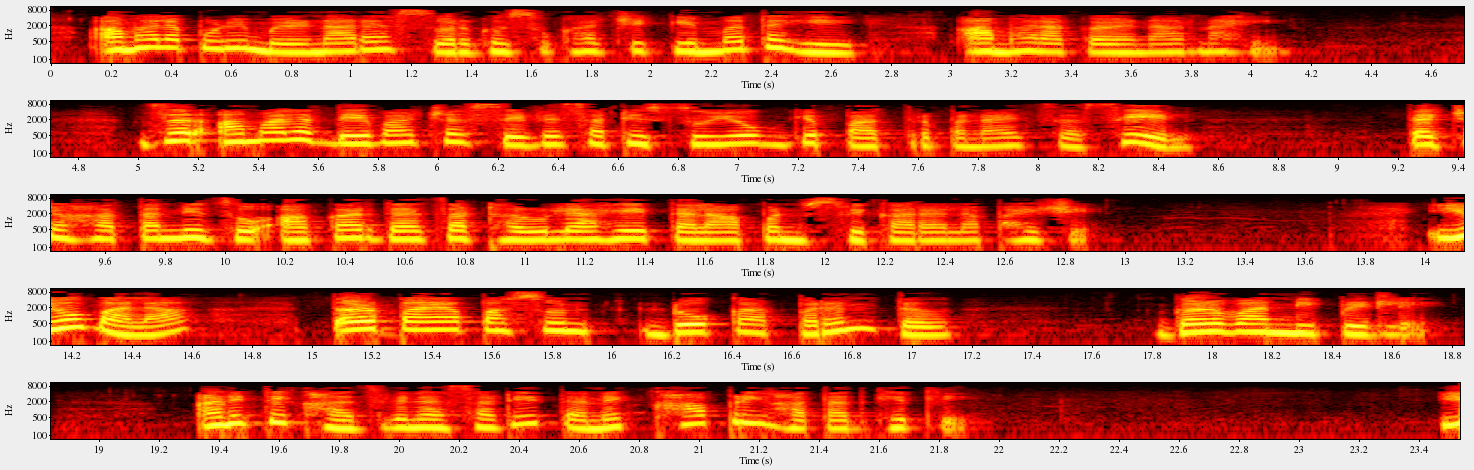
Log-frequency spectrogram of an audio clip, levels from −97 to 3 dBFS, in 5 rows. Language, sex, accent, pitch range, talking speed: Marathi, female, native, 205-260 Hz, 100 wpm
